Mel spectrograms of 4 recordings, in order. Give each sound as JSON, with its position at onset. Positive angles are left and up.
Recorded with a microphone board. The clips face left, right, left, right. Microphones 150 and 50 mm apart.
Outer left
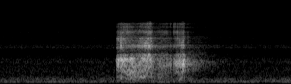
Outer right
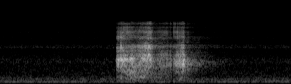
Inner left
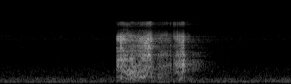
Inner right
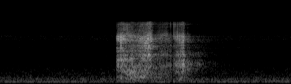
{"t": 1.2, "sound": "a zipper", "side_deg": 15, "distance_m": 0.9}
